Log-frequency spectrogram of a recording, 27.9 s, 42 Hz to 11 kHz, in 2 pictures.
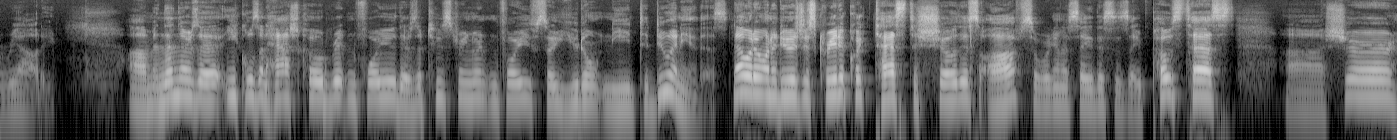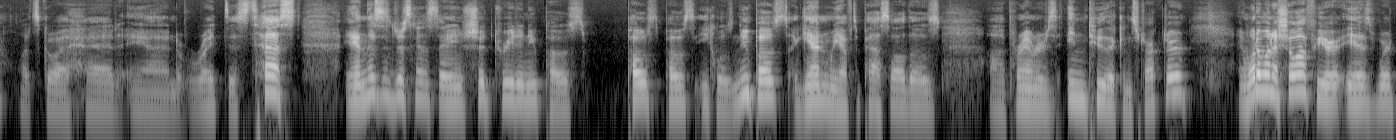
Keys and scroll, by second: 7.2 super+s, 15.9 super+v, 16.2 super+s.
